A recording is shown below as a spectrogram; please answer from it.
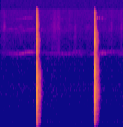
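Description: Two sharp clicks of a computer mouse button, about a second apart.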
